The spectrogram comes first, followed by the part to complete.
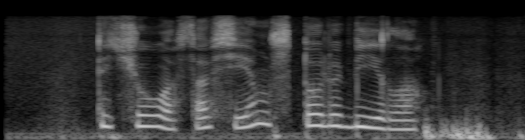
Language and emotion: Russian, neutral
